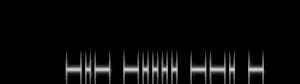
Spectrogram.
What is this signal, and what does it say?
Morse code, heard as a keyed tone, about 25 wpm, 700 Hz. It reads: K6GT
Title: Call Signs - 25wpm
